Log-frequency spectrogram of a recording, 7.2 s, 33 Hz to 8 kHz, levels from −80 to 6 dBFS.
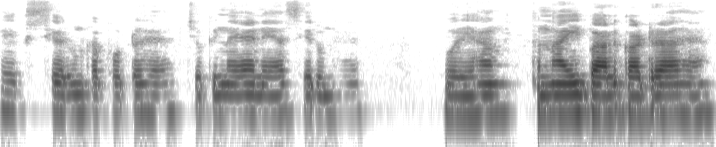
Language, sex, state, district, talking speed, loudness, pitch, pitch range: Hindi, male, Jharkhand, Sahebganj, 150 wpm, -24 LUFS, 115 Hz, 115-120 Hz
